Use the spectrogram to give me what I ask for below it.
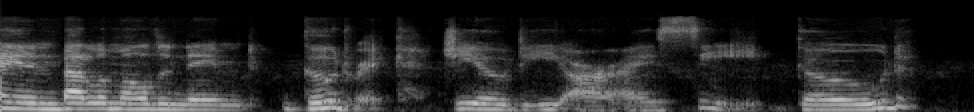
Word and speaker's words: Godric: battle of malden named godric g-o-d-r-i-c goad the god is goad and ric is rich gold rich code rich okay you're starting to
